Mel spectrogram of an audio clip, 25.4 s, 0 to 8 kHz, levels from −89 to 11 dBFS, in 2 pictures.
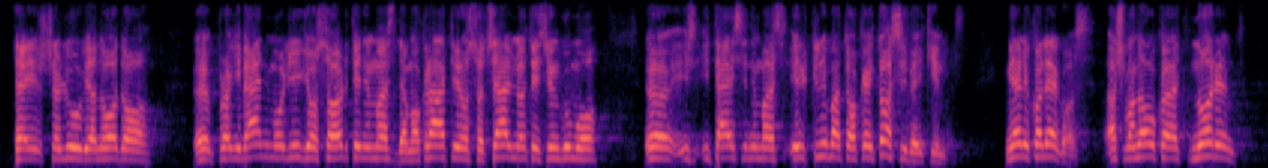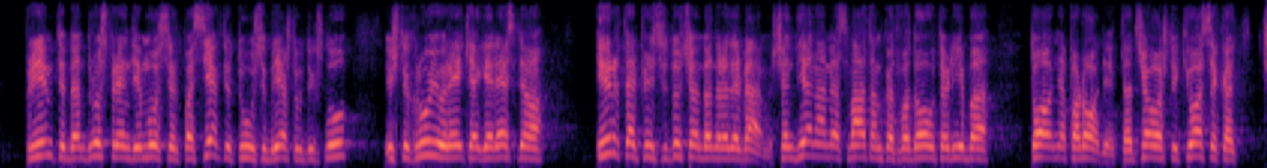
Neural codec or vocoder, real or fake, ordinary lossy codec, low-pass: none; real; Opus, 16 kbps; 7.2 kHz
